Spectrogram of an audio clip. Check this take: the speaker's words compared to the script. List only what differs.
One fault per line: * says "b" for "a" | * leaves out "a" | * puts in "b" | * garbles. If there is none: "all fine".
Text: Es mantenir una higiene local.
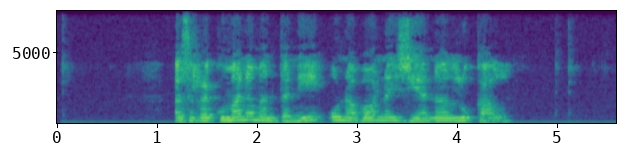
* puts in "recomana"
* puts in "bona"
